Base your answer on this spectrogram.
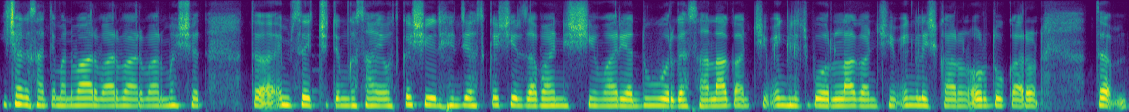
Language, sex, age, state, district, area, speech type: Kashmiri, female, 18-30, Jammu and Kashmir, Budgam, rural, spontaneous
